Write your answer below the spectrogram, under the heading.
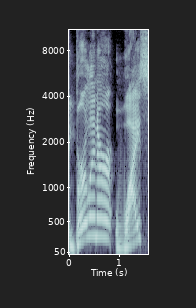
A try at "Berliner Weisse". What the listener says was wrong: It's called Berliner Weisse. the W in the W is pronounced with a V. Weisse.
